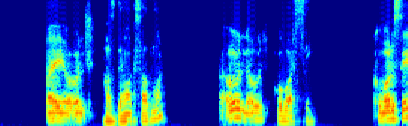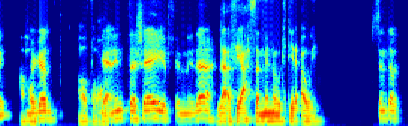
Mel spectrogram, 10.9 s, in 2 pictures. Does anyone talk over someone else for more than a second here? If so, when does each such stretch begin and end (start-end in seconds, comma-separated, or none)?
none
